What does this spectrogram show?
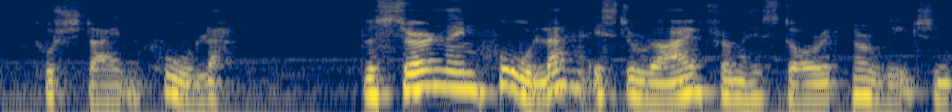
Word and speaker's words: Hole: own demons Harry Hole actually it is pronounced Hardy hula so you don't really have that double meaning in Norwegian the character is named after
